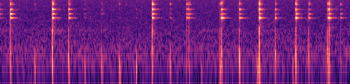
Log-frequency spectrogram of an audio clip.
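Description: A hollow brown glass beer bottle is held sideways beside the microphone and tapped with the fingertips of the other hand. Each tap is a quiet, short clink with a bright, glassy ring that dies away almost at once, repeated in a quick, uneven run of taps.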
